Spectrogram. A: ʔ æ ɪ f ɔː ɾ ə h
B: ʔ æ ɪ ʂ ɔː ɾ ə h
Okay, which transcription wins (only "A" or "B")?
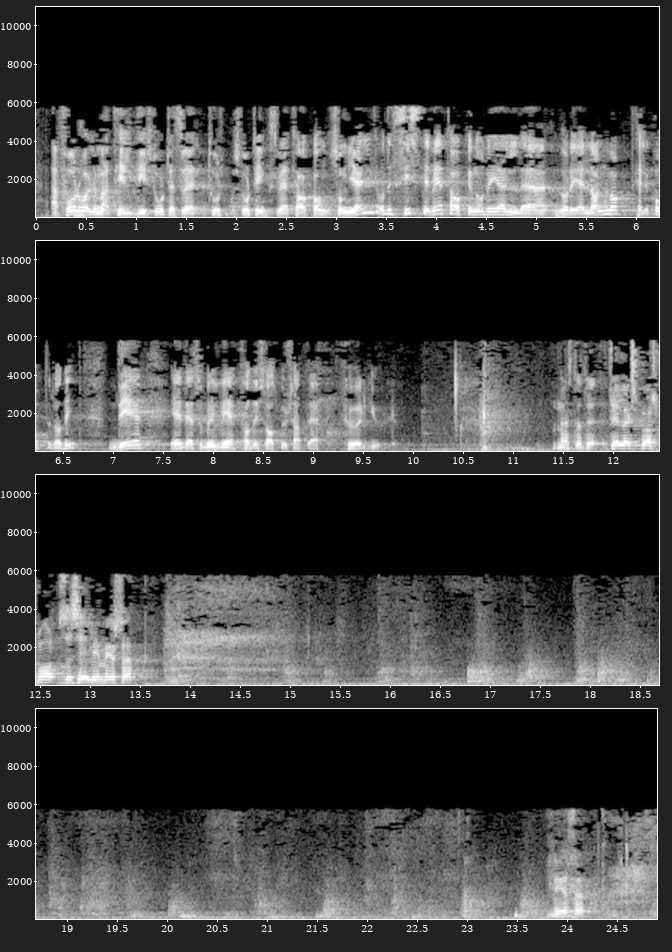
A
